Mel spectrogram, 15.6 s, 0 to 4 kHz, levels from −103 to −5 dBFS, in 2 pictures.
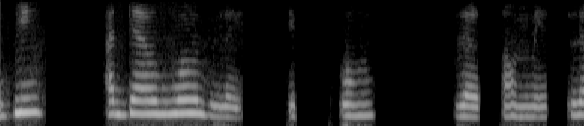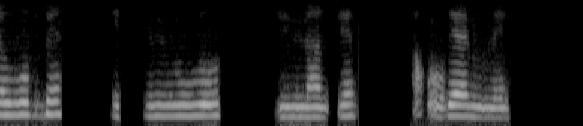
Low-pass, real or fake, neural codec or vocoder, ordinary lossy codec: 3.6 kHz; fake; codec, 16 kHz, 0.5 kbps, FunCodec, trained on LibriTTS, 25 frames a second; Opus, 16 kbps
